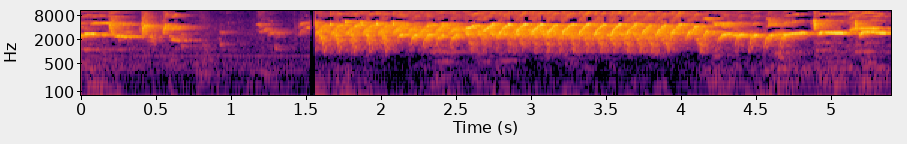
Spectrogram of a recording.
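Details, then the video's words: Canary song: a couple of quick chirps, a brief silence, then a long steady rolling trill ending in clear whistled notes. "Best Canary Singing '''Kanarienvogelgesang."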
